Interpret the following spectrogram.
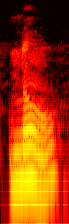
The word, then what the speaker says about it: know: विकैबुलरी ऑफ द डे, आज का लफ्ज़ नो, जानना।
